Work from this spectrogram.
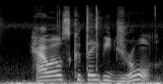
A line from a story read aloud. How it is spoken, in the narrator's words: he asked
